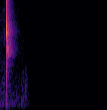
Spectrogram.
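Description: A single sharp finger snap just after the start.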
